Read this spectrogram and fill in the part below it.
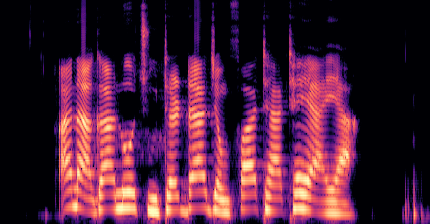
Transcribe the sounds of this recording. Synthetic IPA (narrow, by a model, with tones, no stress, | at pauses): ʔa˦naː˨ɡaː˦noː˦t͡ʃuː˨tɐ˦rdaː˦d͡ʒɪ˨mɸaː˦taː˨ta˦jaː˨jaː˦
